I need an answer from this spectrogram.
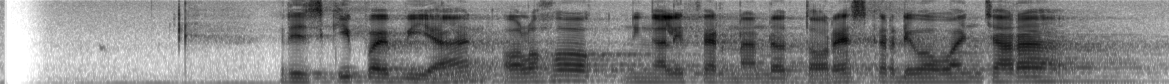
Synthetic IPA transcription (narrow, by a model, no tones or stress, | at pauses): riskipabianɔlɔɦɔk̚niŋalifɛrnandot̪ɔɾɛskərdiwawaɲt͡ʃaɾa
